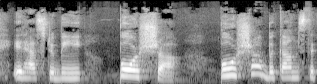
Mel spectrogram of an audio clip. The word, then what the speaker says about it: Porsche: Porsche again is the incorrect pronunciation because इसे हम Porsche की तरह, even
